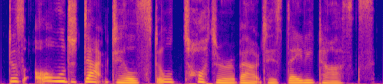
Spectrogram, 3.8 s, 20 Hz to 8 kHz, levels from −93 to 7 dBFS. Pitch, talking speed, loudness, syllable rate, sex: 220 Hz, 140 wpm, -19 LUFS, 3.7 syllables/s, female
